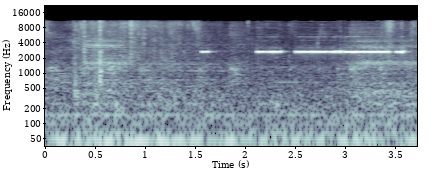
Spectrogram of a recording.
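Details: Hitachi DH40MR SDS-max hammer drill power cord checked with multimeter in continuity mode: a few short beeps then a long steady tone; cord wire intact, the switch was faulty.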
